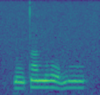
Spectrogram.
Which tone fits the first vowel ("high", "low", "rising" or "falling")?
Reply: low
